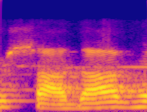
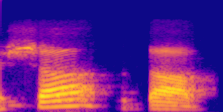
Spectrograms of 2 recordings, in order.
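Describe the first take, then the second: First: Said in the usual way. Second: Shadab slowly broken into शा and दाब; syllable by syllable. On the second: Shown as a demonstration. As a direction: pause between the two syllables of Shadab. (Shadab को धीरे से तोड़कर, शा... दाब) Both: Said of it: "उसमें दो सिलेबल है".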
